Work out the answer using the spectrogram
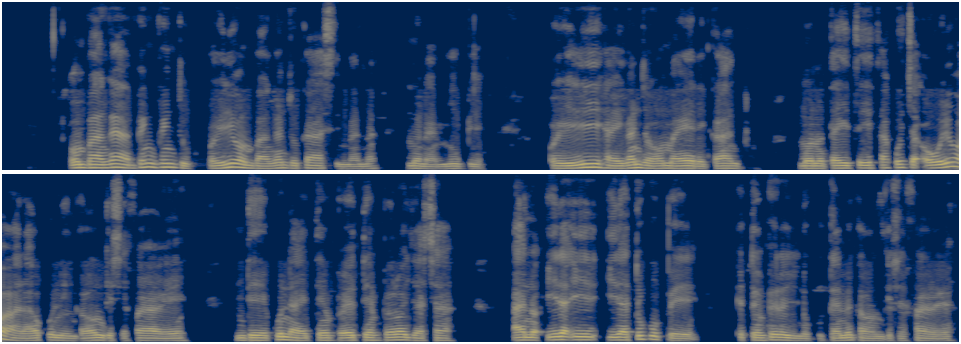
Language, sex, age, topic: Oshiwambo, female, 25-35, finance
